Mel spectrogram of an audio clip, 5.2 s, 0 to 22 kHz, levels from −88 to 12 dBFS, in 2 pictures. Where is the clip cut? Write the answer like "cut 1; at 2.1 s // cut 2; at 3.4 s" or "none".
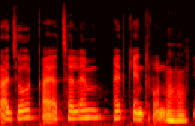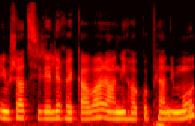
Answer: cut 1; at 2.5 s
